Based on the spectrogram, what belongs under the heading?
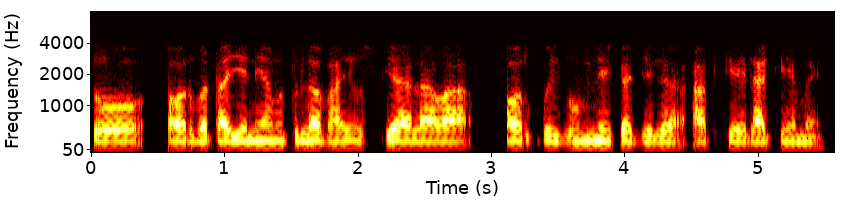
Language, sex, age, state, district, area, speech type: Urdu, male, 30-45, Bihar, Purnia, rural, conversation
